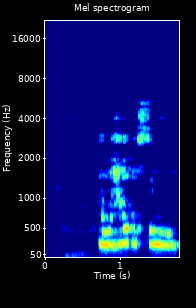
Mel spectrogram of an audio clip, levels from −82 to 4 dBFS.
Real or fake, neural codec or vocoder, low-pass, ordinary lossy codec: real; none; 5.4 kHz; none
